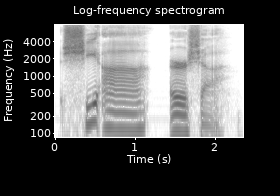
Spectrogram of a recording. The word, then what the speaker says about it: Saoirse: Before kissing the name with his lips and pronouncing it, Shea Ursha. – Yeah. Good luck. The letters don't match up to the sounds in Irish.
